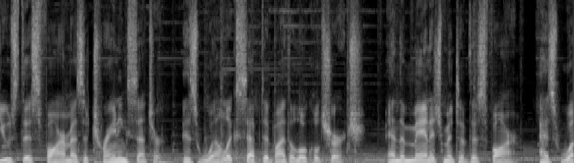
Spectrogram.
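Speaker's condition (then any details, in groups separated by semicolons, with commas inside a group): No condition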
